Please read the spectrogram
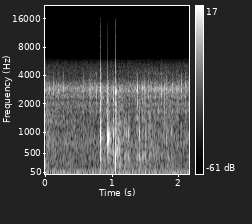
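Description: Sharp clicks of chert pieces knocking against other rocks and the wooden table top as they are picked up and handled: three louder clicks close together about a second in, with fainter ticks around them.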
